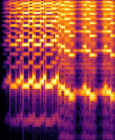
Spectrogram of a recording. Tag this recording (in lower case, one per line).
telephone
alarm
ringtone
